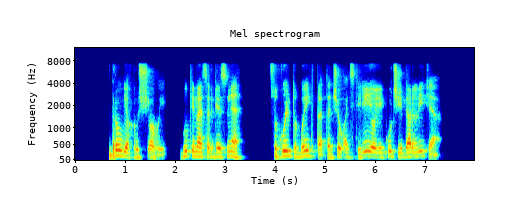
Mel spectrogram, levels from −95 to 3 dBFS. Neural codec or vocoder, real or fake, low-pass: codec, 16 kHz, 1 kbps, X-Codec, HuBERT features, trained on general audio; fake; 7.2 kHz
